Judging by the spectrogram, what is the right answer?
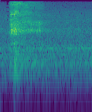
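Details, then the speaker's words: Male cat gives a single short, breathy hacking cough, fading into quiet room noise; owner suspects hairballs; his second episode in a week; ran out of hairball remedy. "Uh-oh, can you hear him? Where is he? You okay, Asa? You okay, honey? You got some hairballs there?"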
